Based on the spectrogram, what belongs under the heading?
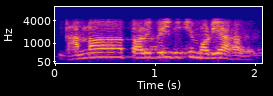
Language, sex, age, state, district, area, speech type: Odia, male, 45-60, Odisha, Khordha, rural, conversation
